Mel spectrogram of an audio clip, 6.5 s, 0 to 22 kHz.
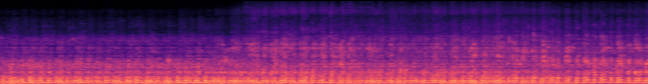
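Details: Boat outboard started during pre-season checks, after the fuel/water separator filter change and a swap from NGK to Champion plugs gapped at 0.030 in: a steady, even run with a firm low drone and no misses, knocks or rattles. It sounds healthy.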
